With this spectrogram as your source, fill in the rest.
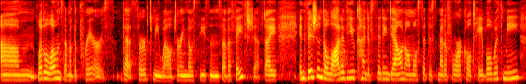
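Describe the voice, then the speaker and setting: On a very clean recording with a silent background, a woman talks with a Canadian accent at a medium pitch. Her intonation is lively and her pace moderate. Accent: noticeable accent, Canadian. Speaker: author. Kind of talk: talk to an audience. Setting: stage with audience. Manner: many filler ums.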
